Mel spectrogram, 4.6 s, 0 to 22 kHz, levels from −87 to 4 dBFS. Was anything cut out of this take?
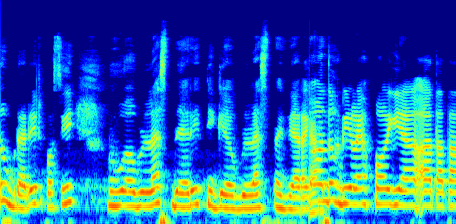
yes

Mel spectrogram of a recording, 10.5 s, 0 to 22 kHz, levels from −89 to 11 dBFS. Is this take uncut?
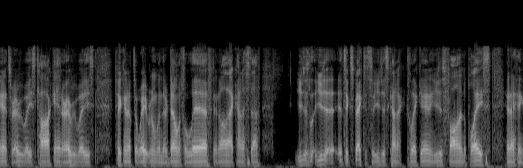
yes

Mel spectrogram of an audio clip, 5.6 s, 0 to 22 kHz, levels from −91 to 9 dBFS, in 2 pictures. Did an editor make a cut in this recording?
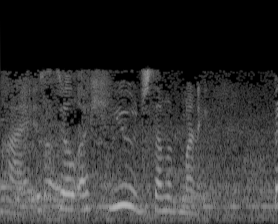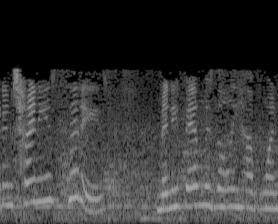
yes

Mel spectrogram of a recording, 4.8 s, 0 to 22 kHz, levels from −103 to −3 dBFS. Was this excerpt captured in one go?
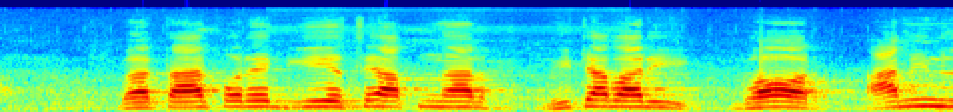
yes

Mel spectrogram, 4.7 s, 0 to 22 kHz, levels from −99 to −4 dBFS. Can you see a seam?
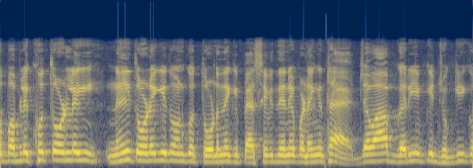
yes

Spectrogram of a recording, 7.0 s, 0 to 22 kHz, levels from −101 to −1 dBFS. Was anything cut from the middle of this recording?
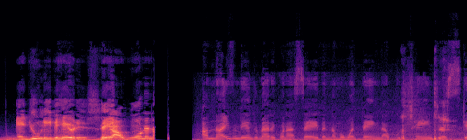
yes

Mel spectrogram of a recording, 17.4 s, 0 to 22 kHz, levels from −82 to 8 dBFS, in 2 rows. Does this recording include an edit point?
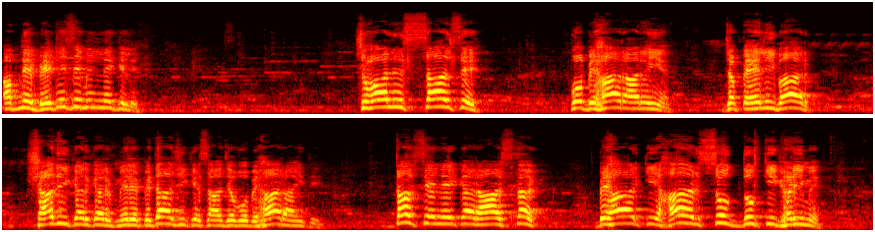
no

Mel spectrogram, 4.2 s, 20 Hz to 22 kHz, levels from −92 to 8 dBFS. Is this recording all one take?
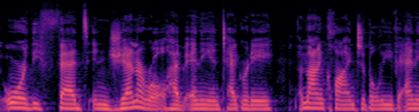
no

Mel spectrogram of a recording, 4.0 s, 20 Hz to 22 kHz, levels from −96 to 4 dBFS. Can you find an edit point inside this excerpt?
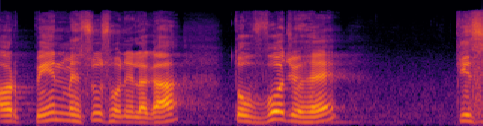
no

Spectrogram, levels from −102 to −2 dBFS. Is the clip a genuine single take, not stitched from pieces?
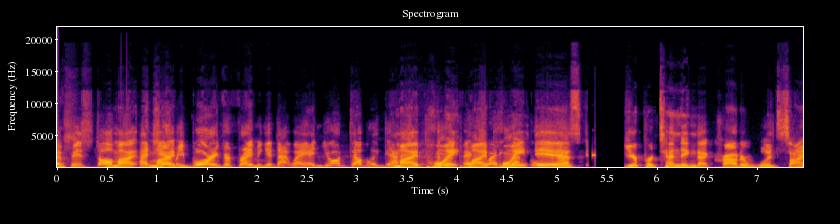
no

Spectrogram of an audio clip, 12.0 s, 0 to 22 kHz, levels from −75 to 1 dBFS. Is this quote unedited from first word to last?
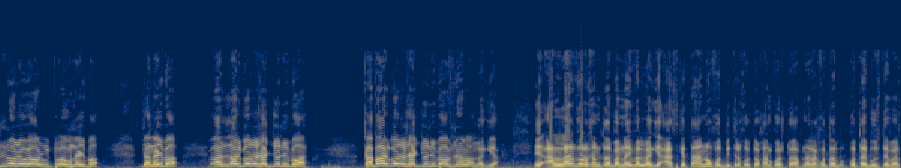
no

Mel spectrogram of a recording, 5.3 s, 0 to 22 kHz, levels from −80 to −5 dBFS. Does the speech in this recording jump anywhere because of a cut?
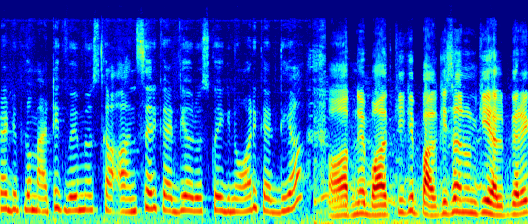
yes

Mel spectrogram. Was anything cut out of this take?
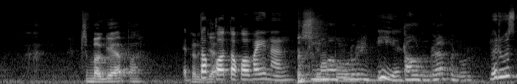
yes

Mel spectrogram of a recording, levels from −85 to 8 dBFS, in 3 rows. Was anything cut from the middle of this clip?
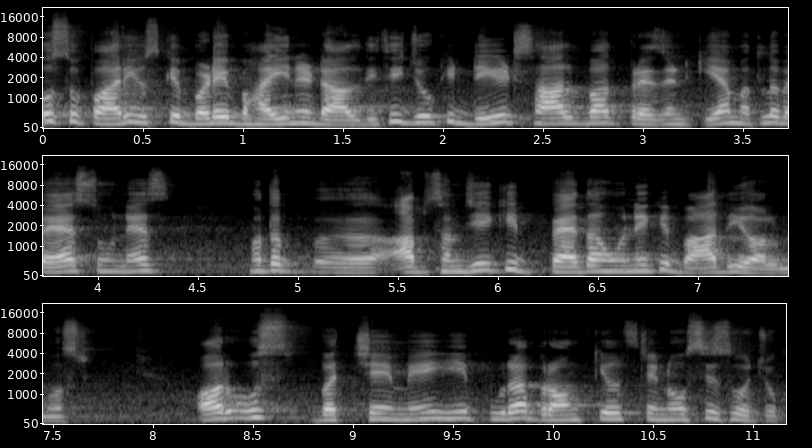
no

